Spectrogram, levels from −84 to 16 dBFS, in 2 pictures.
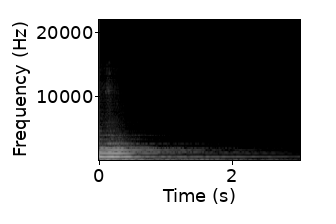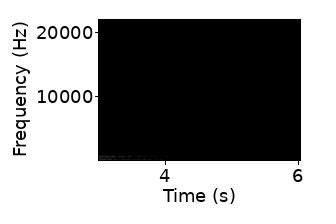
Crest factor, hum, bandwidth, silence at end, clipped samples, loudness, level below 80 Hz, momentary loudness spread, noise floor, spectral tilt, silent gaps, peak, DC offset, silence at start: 22 dB; none; 12 kHz; 4.4 s; under 0.1%; -29 LUFS; -82 dBFS; 27 LU; under -90 dBFS; -7 dB/octave; none; -14 dBFS; under 0.1%; 0 s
